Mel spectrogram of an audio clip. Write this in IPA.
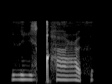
ð i z ǃʰ a ʕ ə θ

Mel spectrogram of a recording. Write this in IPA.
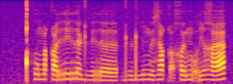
ǃʰ o m ɪ q ʏ r e r ɜ ɖʱ ʏ r ɜ | ɖʱ ʏ ɖʱ i m ʏ z ɜ q ɔ̰ χ ʏ m ɔ̰ ɾ i ʁ a

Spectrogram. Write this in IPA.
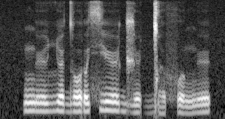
ŋ ʏː˧ ʎ œ˧ d o˨˦ ɾ ʊ˧ sʲ øː˦ d͡ʒ ø˨ ɡ͡ǀ ə˨ f ʊ˨ ŋ ʏ˦

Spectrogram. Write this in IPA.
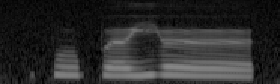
p u p ø j ø

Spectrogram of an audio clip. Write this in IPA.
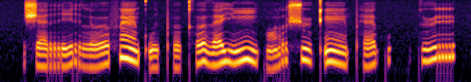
ʃ ɛ˩ r i˩˧ r l ɵː˩˧ f ɛ̃ː˥˧ kʷʼ i˩ pʰ ɵ˩ kʰ ɵ˧˥˧ ð ɛ˧˥ j ĩː˧˥˧ k ɔ̃˩˧ r ʃ ʉ˥˧ kʼ ẽː˥˧ pʰ ɛ˧˥ kʷ | k ʉ˧˥ r

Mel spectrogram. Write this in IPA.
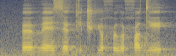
œ v ɛ z ə ɡ ɪ t͡ʃʼ y ħ u ħ ɔ d ɪ

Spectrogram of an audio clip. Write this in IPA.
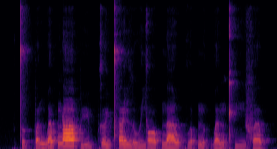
t̪ ʊ˧ k̚ p ɐ˨˩ ŋ w ɐ˥ p̚ ŋ aː˥ p yː˨˥ p̚ k ɵ˥ ɥ t̪ʰ ɐ˥ j l uː˨˧ j ɔː˧ p̚ n̪ aː˧ w kʷ ɐ˨˥ p̚ n̪ ʊ˨˥ k̚ w ɐ˨˥ ŋ kʰ iː˧ f ɐ˧ p̚

